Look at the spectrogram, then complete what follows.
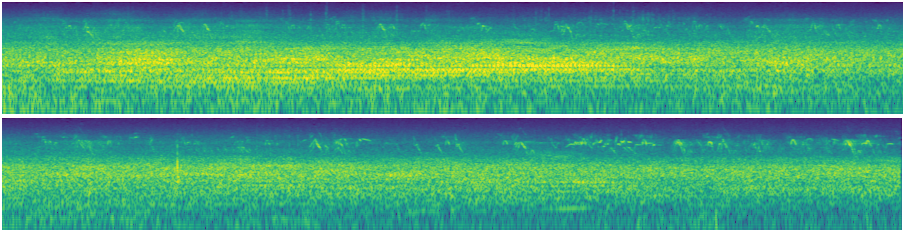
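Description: Distant English Electric diesel locomotive engine running, with a steady hum that is loudest in the first few seconds and then fades a little. Small birds chirp throughout.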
